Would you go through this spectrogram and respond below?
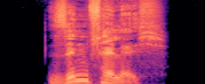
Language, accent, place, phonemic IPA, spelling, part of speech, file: German, Germany, Berlin, /ˈzɪnˌfɛlɪç/, sinnfällig, adjective, De-sinnfällig.ogg
- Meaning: obvious, evident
